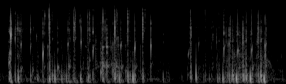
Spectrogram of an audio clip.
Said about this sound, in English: I'm chewing on ice because I'm real thirsty.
